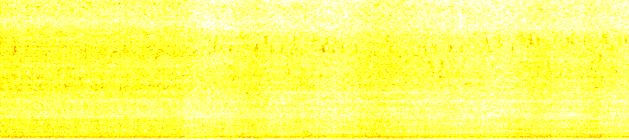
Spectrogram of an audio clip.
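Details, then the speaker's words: Camaro engine with low oil pressure, at idle and revved: a heavy rumble with a dull knock underneath. Rod knock that worsens when hot, plus piston slap that fades once warm; engine to be removed for overhaul. "there is a definite knock there it does have some what's called piston slap too uh that goes away as it gets warmed up and then the rod knock takes over even more once this thing's hot it's very very prevalent"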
